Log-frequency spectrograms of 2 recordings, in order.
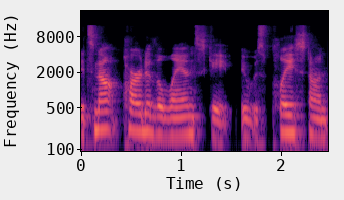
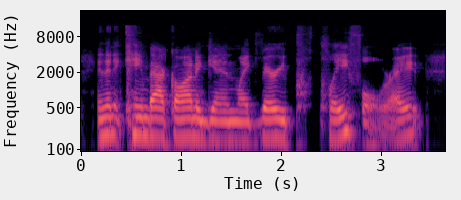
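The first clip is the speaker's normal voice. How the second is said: normal talking voice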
